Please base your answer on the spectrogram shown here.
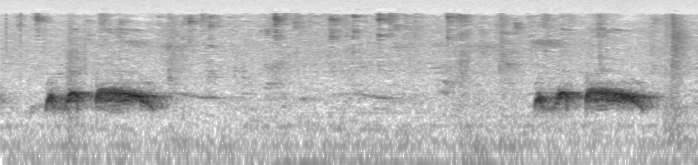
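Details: Decoy spotted dove used for luring wild doves gives two low cooing phrases about five seconds apart, each a quick stutter then a long soft coo, with faint clicks and murmurs in the gap.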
